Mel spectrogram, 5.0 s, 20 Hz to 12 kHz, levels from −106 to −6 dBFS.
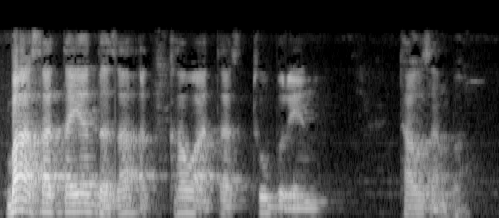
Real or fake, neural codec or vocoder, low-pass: real; none; 7.2 kHz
